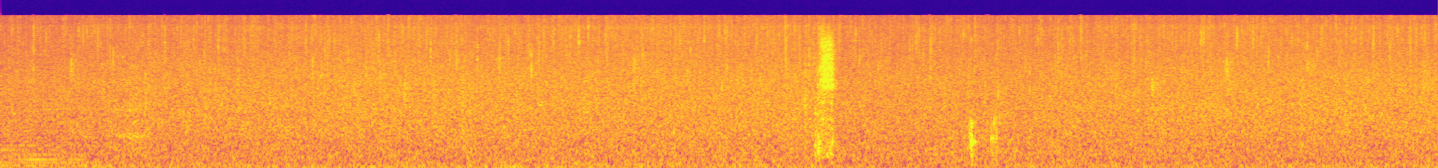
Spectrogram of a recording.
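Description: Steady heavy rain in a film soundtrack, an even dense hiss, with a brief sharper sound about eight seconds in and a fainter one near ten seconds.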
